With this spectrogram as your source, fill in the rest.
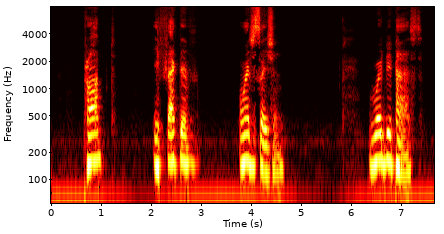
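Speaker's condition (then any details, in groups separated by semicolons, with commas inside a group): Cerebral palsy, spastic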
